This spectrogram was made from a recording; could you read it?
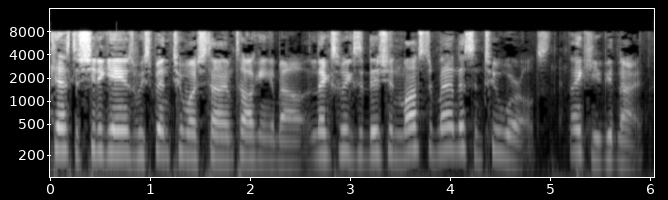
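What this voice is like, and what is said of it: Usual voice. Nothing is said of it.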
